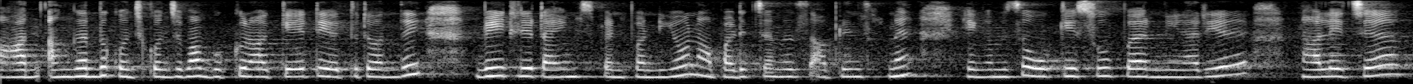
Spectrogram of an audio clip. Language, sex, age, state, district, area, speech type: Tamil, female, 18-30, Tamil Nadu, Tiruvannamalai, urban, spontaneous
